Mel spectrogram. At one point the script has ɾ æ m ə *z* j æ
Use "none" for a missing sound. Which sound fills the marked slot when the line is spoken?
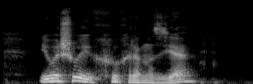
z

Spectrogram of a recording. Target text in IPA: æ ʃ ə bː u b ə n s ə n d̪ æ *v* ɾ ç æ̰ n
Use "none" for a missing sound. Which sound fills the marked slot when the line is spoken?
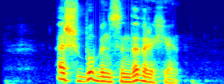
v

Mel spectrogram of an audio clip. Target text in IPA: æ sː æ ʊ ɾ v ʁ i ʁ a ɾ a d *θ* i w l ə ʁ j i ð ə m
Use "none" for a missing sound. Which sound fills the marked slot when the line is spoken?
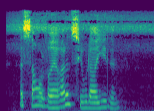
s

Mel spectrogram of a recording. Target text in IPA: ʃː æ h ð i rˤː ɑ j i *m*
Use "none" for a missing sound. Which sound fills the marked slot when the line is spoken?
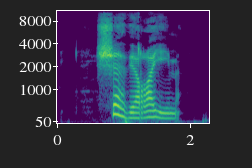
m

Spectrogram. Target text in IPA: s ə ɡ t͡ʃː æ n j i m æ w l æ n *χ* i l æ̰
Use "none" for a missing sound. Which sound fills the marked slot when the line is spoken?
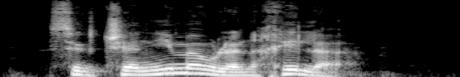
χ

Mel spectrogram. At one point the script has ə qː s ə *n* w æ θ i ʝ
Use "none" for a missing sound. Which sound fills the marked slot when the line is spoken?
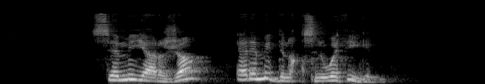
n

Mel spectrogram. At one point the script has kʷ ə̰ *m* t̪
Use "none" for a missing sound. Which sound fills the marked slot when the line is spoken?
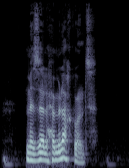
n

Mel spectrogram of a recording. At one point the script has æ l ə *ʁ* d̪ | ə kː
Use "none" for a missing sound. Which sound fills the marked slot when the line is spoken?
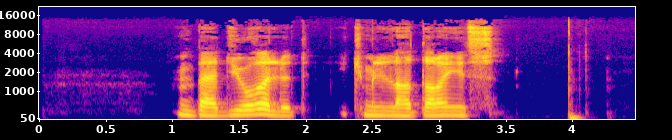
none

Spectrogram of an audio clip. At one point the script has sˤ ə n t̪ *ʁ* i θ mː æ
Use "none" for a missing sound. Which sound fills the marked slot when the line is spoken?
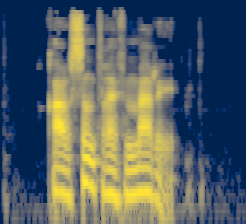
ʁ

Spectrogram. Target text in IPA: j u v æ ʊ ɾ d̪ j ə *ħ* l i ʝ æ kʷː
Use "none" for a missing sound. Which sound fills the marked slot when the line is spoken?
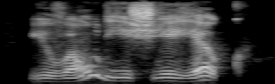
ʃ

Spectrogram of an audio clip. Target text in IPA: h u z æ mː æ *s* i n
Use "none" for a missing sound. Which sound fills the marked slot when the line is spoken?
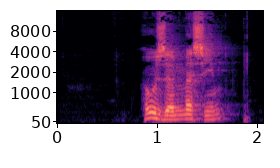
s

